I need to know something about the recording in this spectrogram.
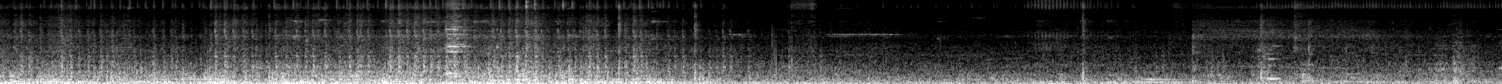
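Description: A bus engine rumbles steadily from up close as the bus drives down a city street.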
